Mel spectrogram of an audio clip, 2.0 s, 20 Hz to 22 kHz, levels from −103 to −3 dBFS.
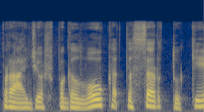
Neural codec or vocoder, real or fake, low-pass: none; real; 10.8 kHz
